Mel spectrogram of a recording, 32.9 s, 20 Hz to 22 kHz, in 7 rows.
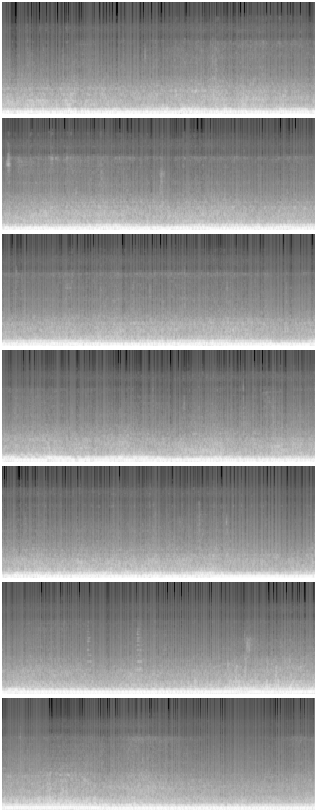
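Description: Steady low engine and road rumble inside the cab of a GM 'OBS' (1988–98 C/K) pickup truck as it drives. The engine note shifts up and down in pitch as speed changes, most noticeably near the end.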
